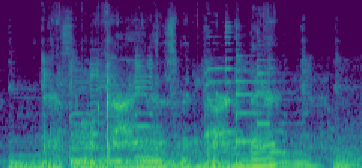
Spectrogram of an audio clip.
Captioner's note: hushed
